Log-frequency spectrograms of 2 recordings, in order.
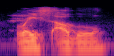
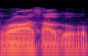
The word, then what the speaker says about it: Ra's al Ghul: I know some people pronounce his name Ra's al Ghul, but it's Ra's. I think Batman Begins they pronounced it Ra's. They did say it Ra's, and I don't know which is not the correct term.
